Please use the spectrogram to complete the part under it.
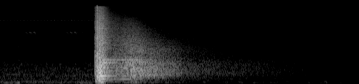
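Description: A handgun fires a single loud shot outdoors, echoing away.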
